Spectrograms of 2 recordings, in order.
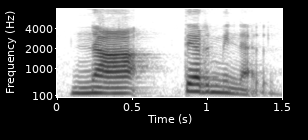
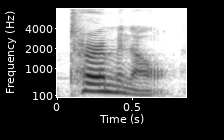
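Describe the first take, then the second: First: The first vowel is a different, inaccurate vowel. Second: The first vowel is a clear er sound. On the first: The speaker calls it wrong. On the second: The speaker calls it right. "start with an accurate vowel sound"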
